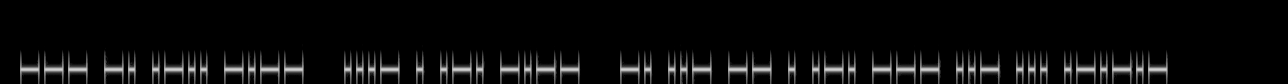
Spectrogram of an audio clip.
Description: Morse code, heard as a keyed tone, about 20 wpm, 700 Hz. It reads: ONLY VERY NUMEROUS.
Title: Sentences from Top 1400 Words 20wpm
